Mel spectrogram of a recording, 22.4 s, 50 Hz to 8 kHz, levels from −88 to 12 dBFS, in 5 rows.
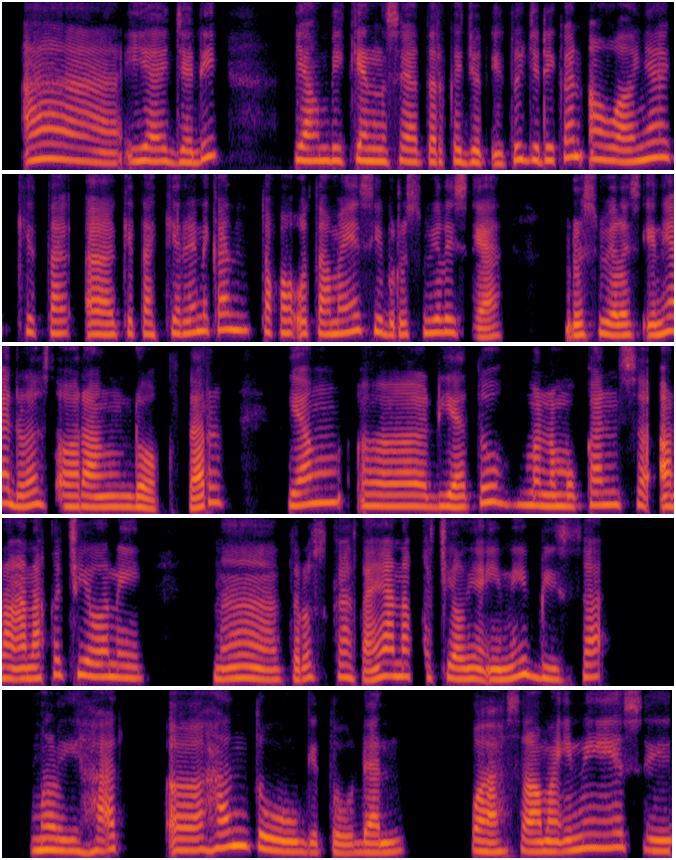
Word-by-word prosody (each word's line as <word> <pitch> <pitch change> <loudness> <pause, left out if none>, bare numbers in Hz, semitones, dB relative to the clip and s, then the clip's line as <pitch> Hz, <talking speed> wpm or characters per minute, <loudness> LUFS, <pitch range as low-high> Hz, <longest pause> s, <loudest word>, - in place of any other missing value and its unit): Ah, 225 -7 0
iya 220 0 +2 0.2
jadi, 200 +7 0 0.6
yang 225 -1 +3
bikin 225 +1 +1 0.2
saya 210 -2 0
terkejut 200 -1 -2
itu, 175 - -5
jadi 230 0 +1
kan 290 +1 +2
awalnya 230 +1 +1 0.3
kita 230 -3 -4 0.2
eee, 195 -1 +3
kita 210 -1 -3
kira 210 -1 -2
ini 250 0 0
kan 275 0 +2 0.2
tokoh 220 -1 -1
utamanya 210 +4 0
si 245 - -1
Bruce 195 +1 -4
Willis 230 -1 0
ya. 150 - +2 0.5
Bruce 185 +2 0
Willis 185 -1 +2
ini 195 +5 +3
adalah 210 +2 +1
seorang 190 -1 +2 0.2
dokter 170 +1 +1 0.6
yang, 230 +3 +3 0.3
eee, 195 -1 +2
dia 195 -2 +3
tuh 265 +1 +1 0.2
menemukan 200 +1 +1
seorang 195 -3 +2
anak 195 +1 +2
kecil 245 -1 0
nih, 205 -1 -1 0.5
nah 195 +2 +2 0.3
terus 195 +3 -2
katanya 195 -2 0
anak 230 -1 0
kecilnya 185 -2 +1
ini 180 +4 +3 0.2
bisa 180 +3 -3 0.8
melihat, 190 +1 +2 0.3
eee, 195 0 +3
hantu 255 -1 +4 0.3
gitu 160 0 -4 0.2
dan 160 0 +3 0.6
wah, 170 -2 +5
selama 175 -2 +3
ini 220 +4 +1 0.3
si 200 - -8
200 Hz, 145 wpm, -22 LUFS, 190-225 Hz, 0.8 s, wah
